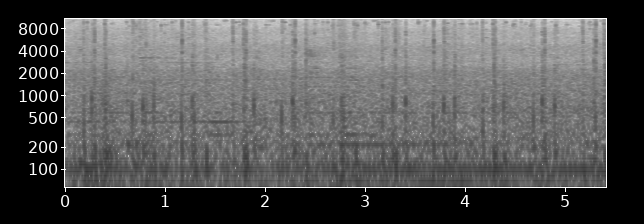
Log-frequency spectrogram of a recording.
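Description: Horse hooves clip-clop in a fast, steady rhythm in the video game Witcher 3: Wild Hunt, close and continuous, over a low background rumble.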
